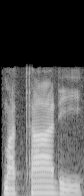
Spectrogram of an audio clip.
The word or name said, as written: Matadi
